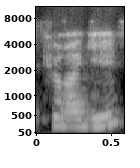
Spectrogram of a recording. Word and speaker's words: Curage: si tu veux, je fais partie d'une expérimentation qui s'appelle Curaguer, ça s'écrit curage.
